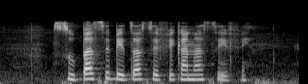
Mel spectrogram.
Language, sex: Tswana, female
